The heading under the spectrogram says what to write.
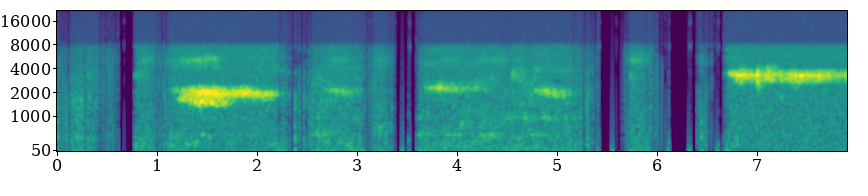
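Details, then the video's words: Koel giving loud, clear calls repeated at a steady pace, with a higher, piercing burst near the end and brief dropouts, recorded 7:02am on Monday 26 January 2026 at Toa Payoh, Singapore. "Loud koel noises"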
